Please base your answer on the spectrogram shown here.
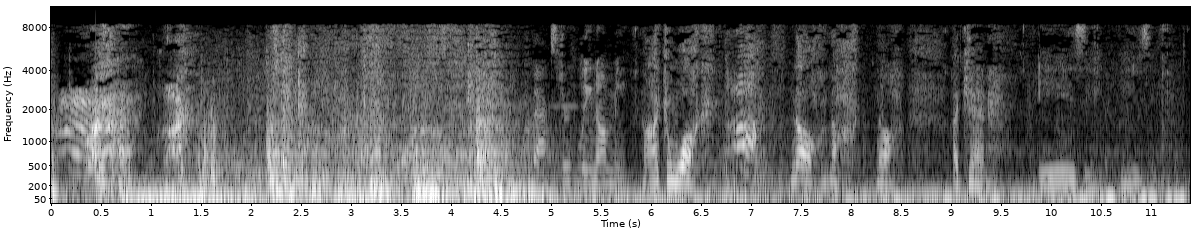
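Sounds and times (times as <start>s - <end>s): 
heavy metal elevator doors forced apart with the butt of a weapon: 0.0s - 7.6s
speech: 0.5s - 0.9s, 5.3s - 11.3s.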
